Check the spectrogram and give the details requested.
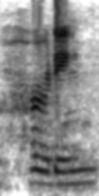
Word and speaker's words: herding: talking about the idiom hurting cats not hurting that's mean hurting make sure you're making the D sound at the end of that word hurting cats okay if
